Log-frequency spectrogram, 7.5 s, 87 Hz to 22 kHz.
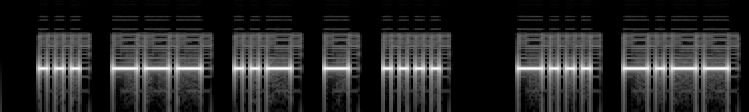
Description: Morse code, heard as a keyed tone, about 15 wpm, spaced as for 13 wpm, 750 Hz. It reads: SOUTH BY
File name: cwa / W1AW-Level2 / 13WPM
